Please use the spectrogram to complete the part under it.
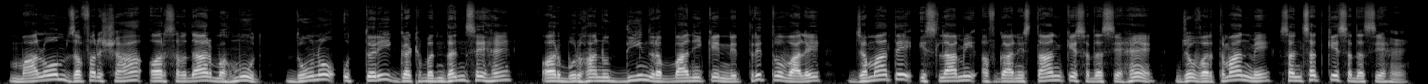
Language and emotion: Hindi, neutral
